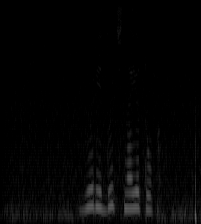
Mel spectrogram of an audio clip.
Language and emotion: Russian, neutral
